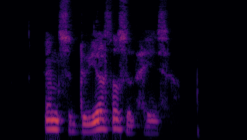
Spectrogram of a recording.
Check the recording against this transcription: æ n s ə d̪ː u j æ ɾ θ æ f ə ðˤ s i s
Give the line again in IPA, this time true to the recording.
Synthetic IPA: æ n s ə d̪ː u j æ ɾ θ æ s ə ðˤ ħ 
